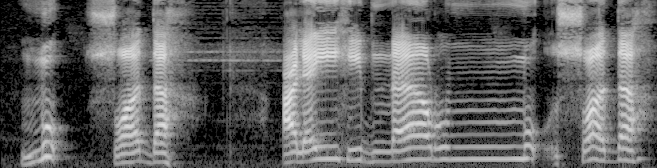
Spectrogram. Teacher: اب یہاں پہ واو نہیں پڑھا جائے گا بلکہ حمزہ پڑھا جائے گا · واو یا الف پہ جب بھی حمزہ آوے اور اس کے اوپر جزم ہوئے تو کیا ہوگا؟ جھٹکا ہوگا.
